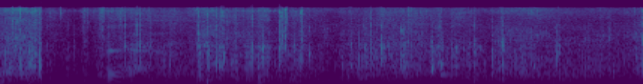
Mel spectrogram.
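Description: Handling noise from a camera being moved about: irregular small clicks and crinkling rustles. A faint short falling voice sound, like a groan, comes under a second in.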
